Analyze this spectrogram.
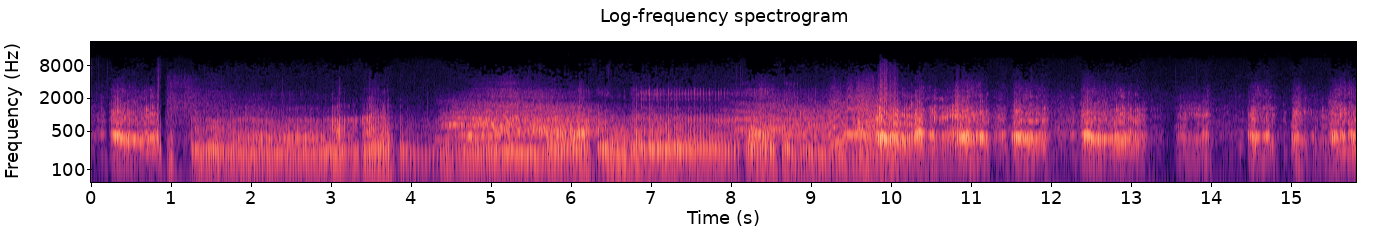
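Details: Lion giving long, deep, rumbling roars with strong harmonic banding, sustained for several seconds at a time and broken by short grunts and pauses, growing choppier toward the end.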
